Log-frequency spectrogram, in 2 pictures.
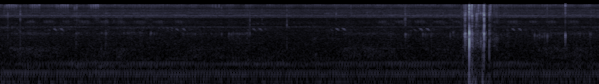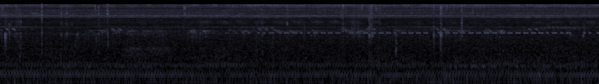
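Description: Faint insects chirping in short repeated chirps, with a steady trill in the second half. A single sharp knock about halfway through.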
